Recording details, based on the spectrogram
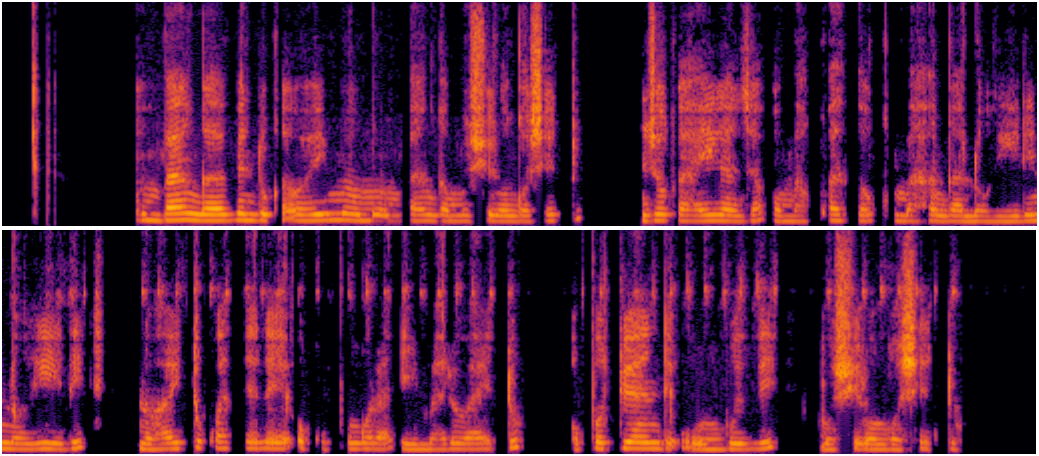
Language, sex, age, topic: Oshiwambo, female, 18-24, finance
